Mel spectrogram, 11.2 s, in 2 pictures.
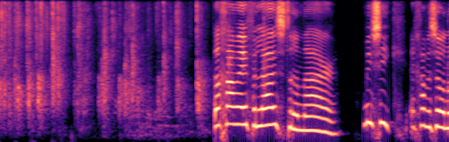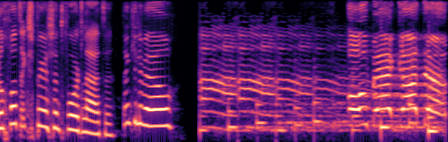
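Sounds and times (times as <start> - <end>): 
crowd applauding: 0.0 - 2.7
speech: 2.7 - 7.9, 10.1 - 11.2.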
